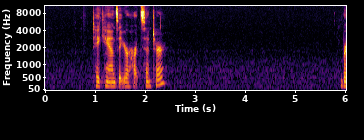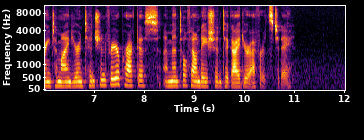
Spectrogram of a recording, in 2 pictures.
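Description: A young woman speaks calmly and softly into a close microphone.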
